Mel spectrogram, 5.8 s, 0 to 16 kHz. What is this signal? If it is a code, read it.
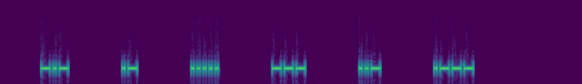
Morse code, heard as a keyed tone, about 40 wpm, spaced as for 14 wpm, 700 Hz. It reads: KA5OUJ
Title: USA Call Signs - 6 Characters - 6x Character Spacing - 40wpm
